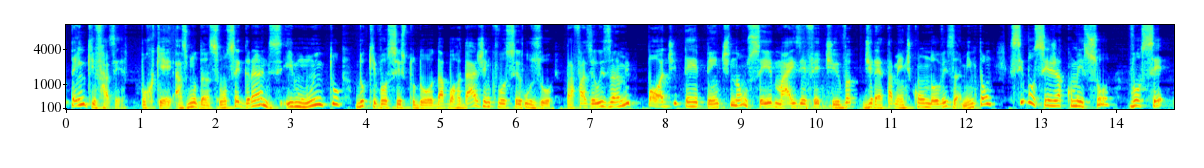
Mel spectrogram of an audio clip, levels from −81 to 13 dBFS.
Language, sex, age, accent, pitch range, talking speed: Portuguese, male, 50-69, Brazilian, 120-185 Hz, 170 wpm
